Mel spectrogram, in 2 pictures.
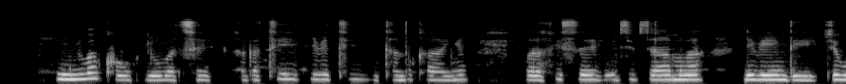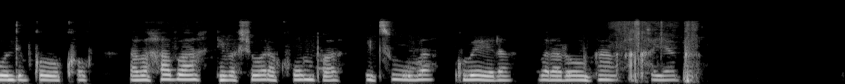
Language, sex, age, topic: Rundi, female, 25-35, education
